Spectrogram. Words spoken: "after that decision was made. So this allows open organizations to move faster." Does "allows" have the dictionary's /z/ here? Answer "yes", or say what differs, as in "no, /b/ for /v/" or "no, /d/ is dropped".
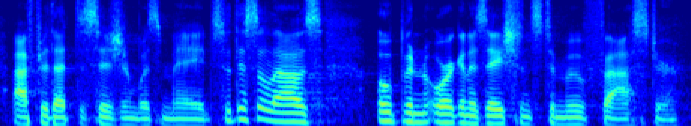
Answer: yes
